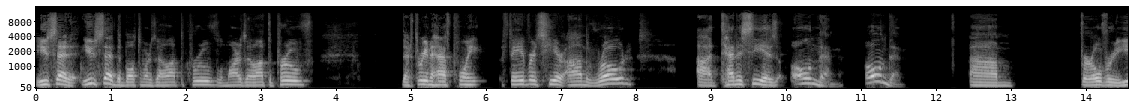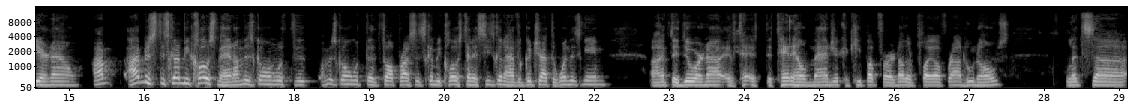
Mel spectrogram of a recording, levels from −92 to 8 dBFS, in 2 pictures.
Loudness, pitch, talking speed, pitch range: -24 LUFS, 160 Hz, 210 wpm, 145-180 Hz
